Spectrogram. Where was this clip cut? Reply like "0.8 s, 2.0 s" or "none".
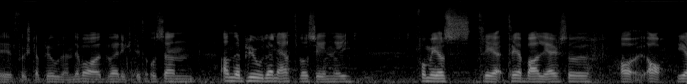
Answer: none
